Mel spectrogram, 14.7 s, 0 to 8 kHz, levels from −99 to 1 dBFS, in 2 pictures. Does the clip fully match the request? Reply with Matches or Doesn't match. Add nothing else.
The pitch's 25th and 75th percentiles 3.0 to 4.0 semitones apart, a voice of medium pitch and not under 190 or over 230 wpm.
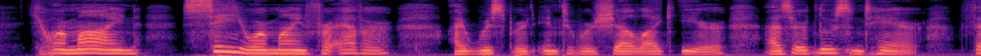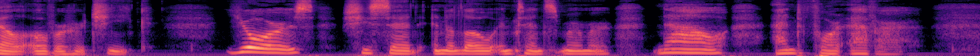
Doesn't match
